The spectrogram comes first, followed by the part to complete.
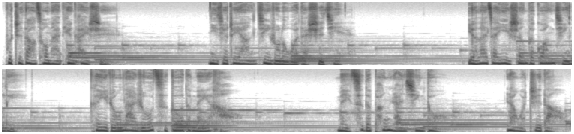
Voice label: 质感女声

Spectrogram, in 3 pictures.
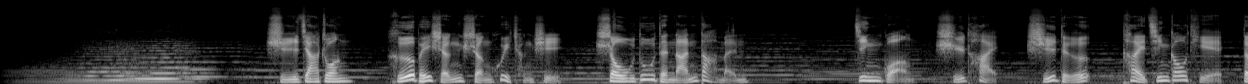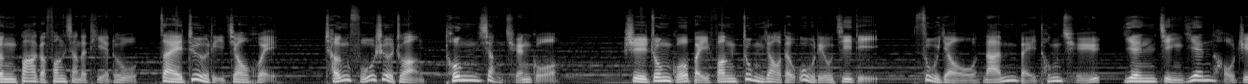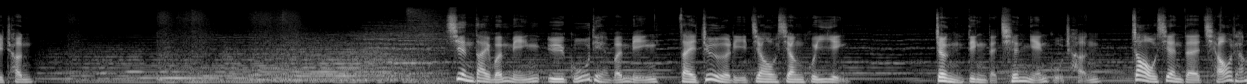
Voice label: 城市形象片; 石家庄

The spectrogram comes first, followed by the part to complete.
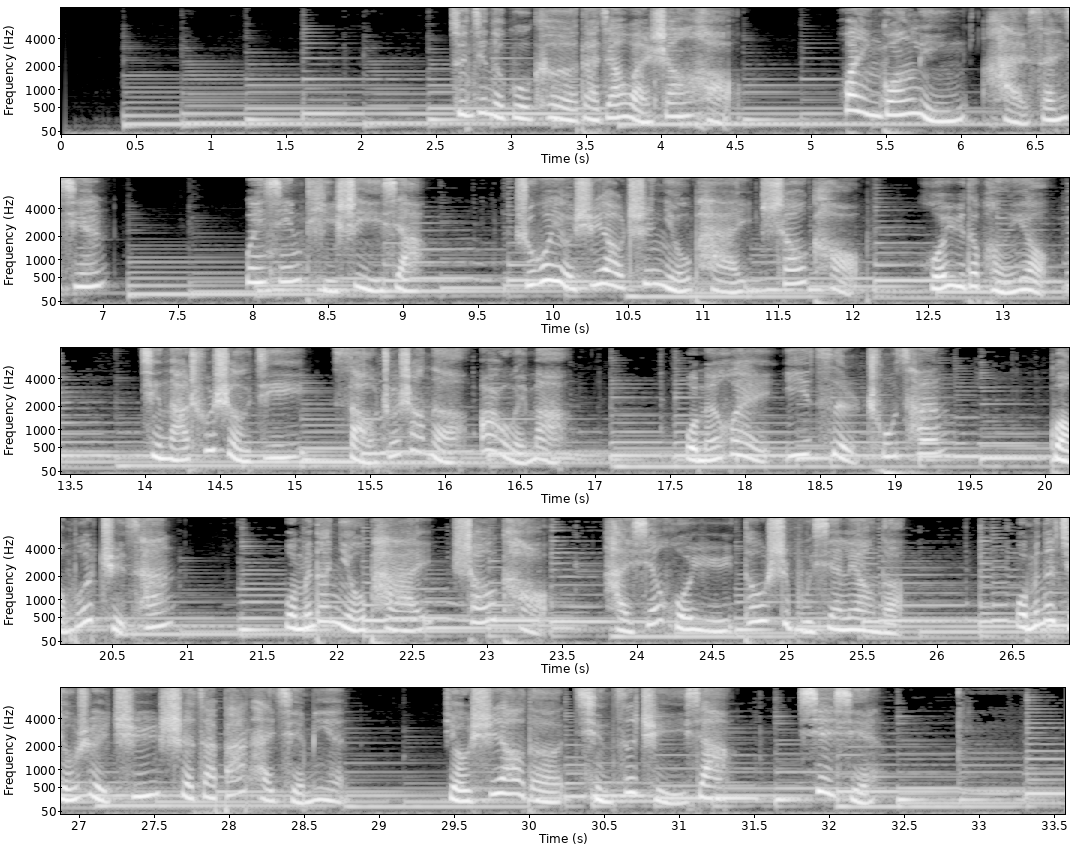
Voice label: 海三鲜 加音乐

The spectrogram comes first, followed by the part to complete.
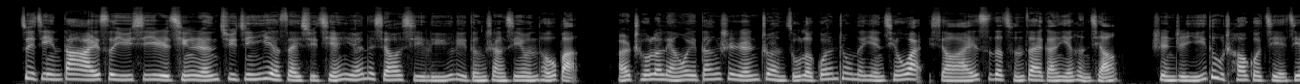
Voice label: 港娱配音

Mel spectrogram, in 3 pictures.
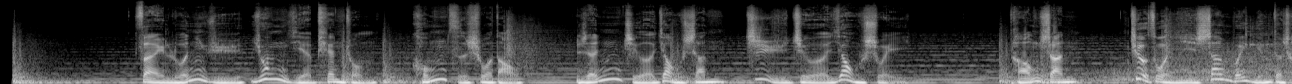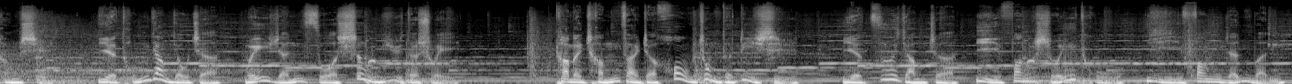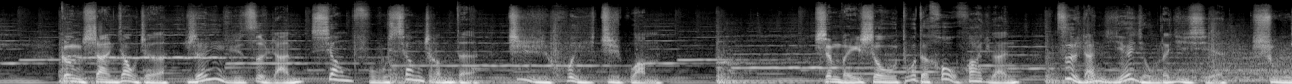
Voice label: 大气古风滦河

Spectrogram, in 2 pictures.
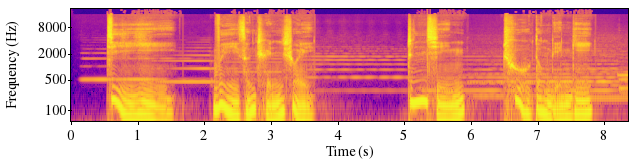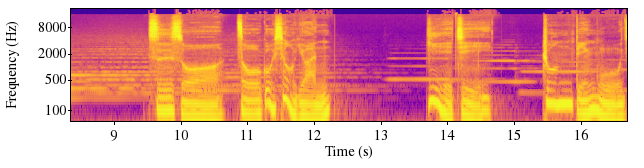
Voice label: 大学专题片宣传; 清华大学

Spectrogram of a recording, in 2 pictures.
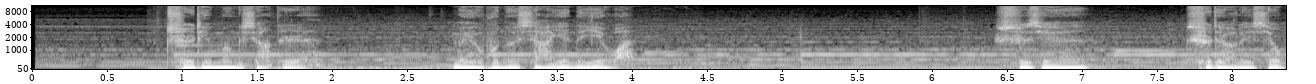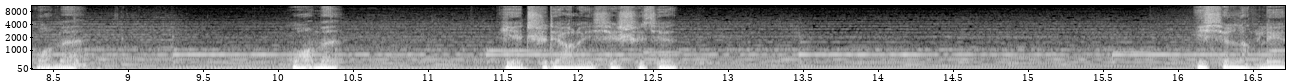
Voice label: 产品文案配音

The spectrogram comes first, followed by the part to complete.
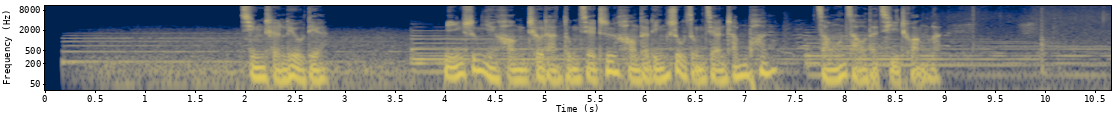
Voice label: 银行旁白男; 民生银行旁白男

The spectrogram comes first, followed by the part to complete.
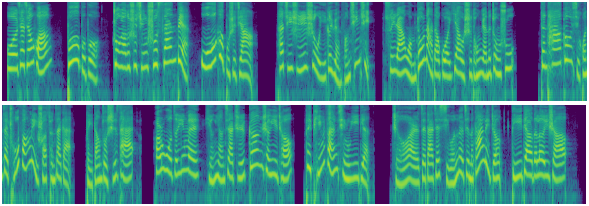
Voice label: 调侃, 有声读物&自媒体 女 青年（18-35）; 调侃姜黄素

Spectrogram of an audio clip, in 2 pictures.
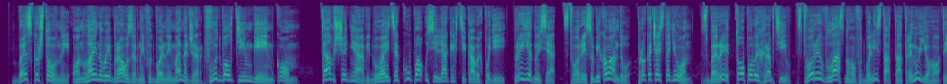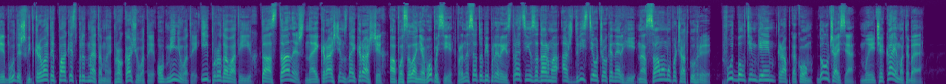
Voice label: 乌克兰语男

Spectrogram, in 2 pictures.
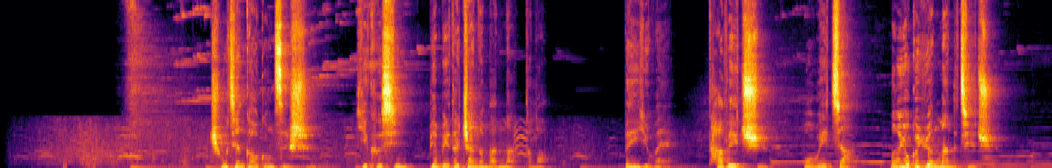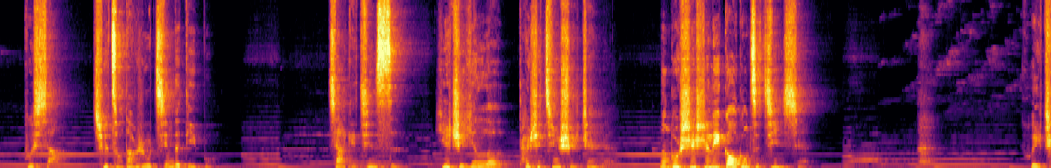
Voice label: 角色独白

